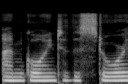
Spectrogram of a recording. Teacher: the emphasis falls on going and store not I'm or to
